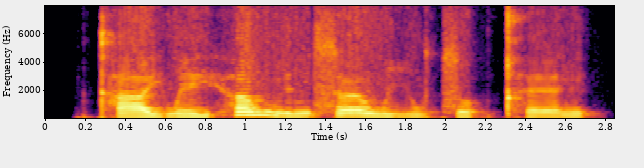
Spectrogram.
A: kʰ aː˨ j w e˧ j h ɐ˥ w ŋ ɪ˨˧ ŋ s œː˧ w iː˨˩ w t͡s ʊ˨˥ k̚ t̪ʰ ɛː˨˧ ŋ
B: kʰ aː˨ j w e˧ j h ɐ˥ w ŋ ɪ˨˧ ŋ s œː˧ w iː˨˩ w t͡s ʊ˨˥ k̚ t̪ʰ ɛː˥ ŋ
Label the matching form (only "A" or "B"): A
